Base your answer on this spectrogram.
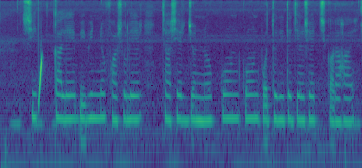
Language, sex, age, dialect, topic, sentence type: Bengali, female, 18-24, Northern/Varendri, agriculture, question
